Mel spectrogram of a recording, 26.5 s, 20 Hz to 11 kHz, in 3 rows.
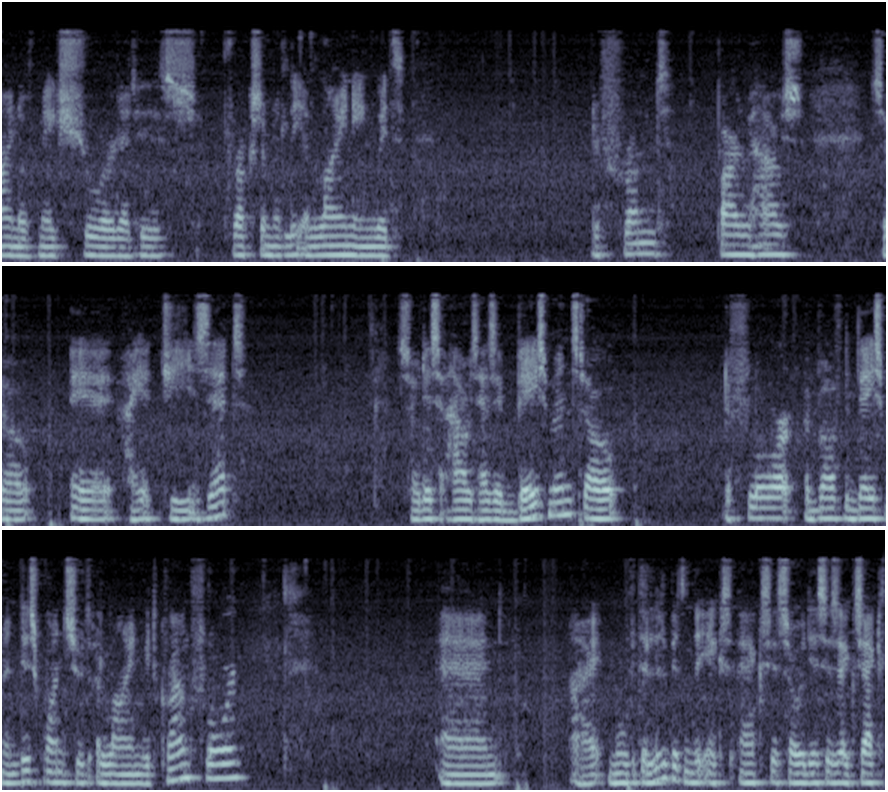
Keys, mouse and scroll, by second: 3.0 click, 3.5-3.8 scroll up 3, 3.9 shift+middle drag, 5.1 shift+middle click, 5.5-6.9 middle drag, 12.0 click, 12.3-12.7 middle drag, 12.8 scroll up 3, 14.6 g, 15.1 z, 16.6-19.6 drag, 19.6 scroll down 2, 20.0-20.7 middle drag, 21.0 shift+middle click, 21.7 middle click, 22.8 g, 23.1 y, 23.9 x, 25.3 click.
